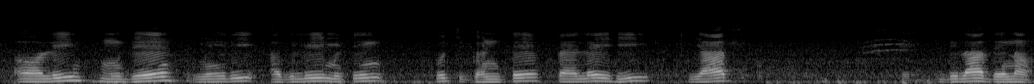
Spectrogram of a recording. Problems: constant background noise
